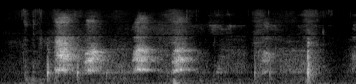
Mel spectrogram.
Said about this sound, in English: And your dogs sound like have some thoughts on the subject.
